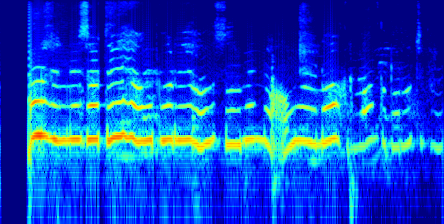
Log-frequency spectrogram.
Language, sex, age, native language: Icelandic, male, 18-19, Icelandic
